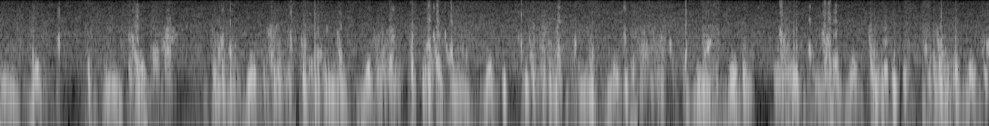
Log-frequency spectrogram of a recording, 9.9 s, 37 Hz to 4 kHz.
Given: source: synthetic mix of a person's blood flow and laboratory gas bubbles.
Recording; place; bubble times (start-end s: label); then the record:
Doppler ultrasound of blood flow; precordium
0.29-0.36 s: bubbles
0.55-0.62 s: bubbles
0.84-0.93 s: bubbles
1.27-1.45 s: bubbles
1.50-1.78 s: bubbles
2.11-2.39 s: bubbles
2.61-3.46 s: bubbles
3.72-4.03 s: bubbles
4.08-4.17 s: bubbles
4.20-4.71 s: bubbles
5.00-5.09 s: bubbles
5.17-5.63 s: bubbles
5.71-5.79 s: bubbles
5.86-5.97 s: bubbles
6.22-6.76 s: bubbles
6.82-6.90 s: bubbles
7.00-7.21 s: bubbles
7.39-7.54 s: bubbles
7.73-8.02 s: bubbles
8.06-8.15 s: bubbles
8.21-8.41 s: bubbles
8.68-8.99 s: bubbles
9.02-9.12 s: bubbles
9.22-9.62 s: bubbles
9.81-9.90 s: bubbles
From the record:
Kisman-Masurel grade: 343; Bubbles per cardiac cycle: rolling drumbeat, 9 or more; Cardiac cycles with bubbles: 100%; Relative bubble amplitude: loud (0.450 to 0.775); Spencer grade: 3 (all of the cardiac periods contain showers or single bubble signals, but not dominating or overriding the cardiac motion signals); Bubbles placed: only in the low amplitude regions of the cardiac cycle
